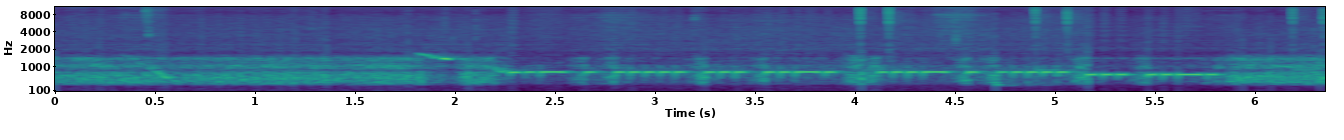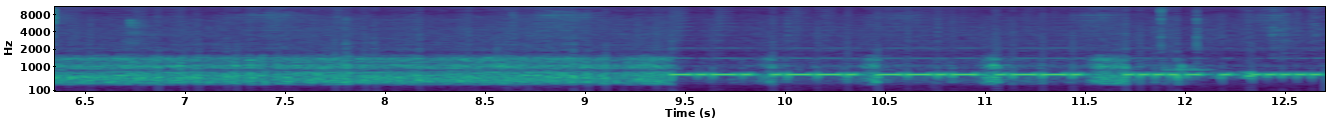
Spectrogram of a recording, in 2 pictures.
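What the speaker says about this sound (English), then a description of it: "We'll pull up CW signal." Morse code CW tones come through a Yaesu FT-710 radio as clear beeping dots and dashes over band hiss, with the passband narrowing partway through and the keying continuing.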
